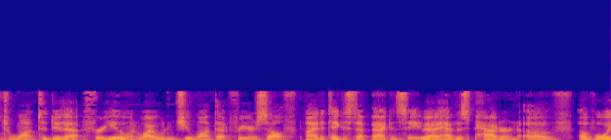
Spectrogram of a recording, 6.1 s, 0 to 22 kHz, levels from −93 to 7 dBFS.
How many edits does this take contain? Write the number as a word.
one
